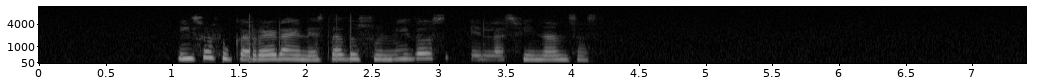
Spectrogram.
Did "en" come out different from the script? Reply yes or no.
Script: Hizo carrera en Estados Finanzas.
no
